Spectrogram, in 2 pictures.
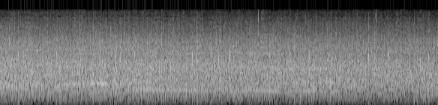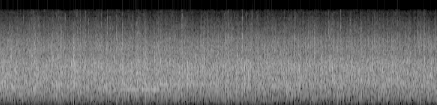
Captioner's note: cheering and applause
